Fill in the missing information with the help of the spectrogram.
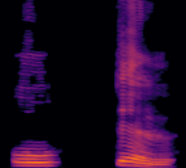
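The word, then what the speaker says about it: hôtel: Keep in mind that ash usually is silent in French. Usually, not always, but usually silent. Ash usually is silent. For example, you have O tell that forget about the H. You just pronounce from here. O tell.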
